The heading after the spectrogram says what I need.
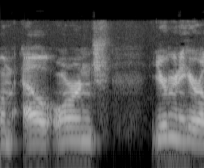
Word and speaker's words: L'Orange: There's going to be a lot of debate on how to pronounce this dude's name. I call him L'Orange myself. Some people call him L Orange.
